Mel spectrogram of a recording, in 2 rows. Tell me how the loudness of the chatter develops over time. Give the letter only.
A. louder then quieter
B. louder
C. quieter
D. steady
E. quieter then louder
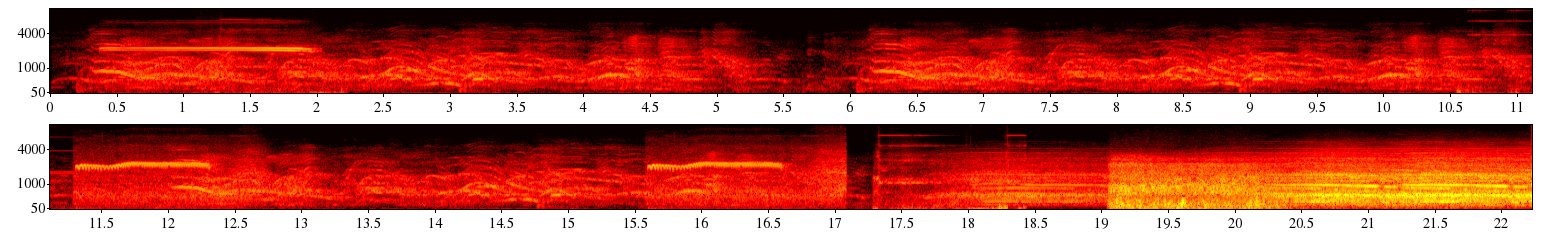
B.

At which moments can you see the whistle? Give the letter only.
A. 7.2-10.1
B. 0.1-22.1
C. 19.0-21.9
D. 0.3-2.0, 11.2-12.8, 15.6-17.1
D.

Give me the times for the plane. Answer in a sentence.
You can hear the plane from 19.0 to 21.9 s.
